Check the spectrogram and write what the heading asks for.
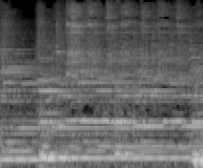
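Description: Gamelan ensemble playing slowly: struck bronze instruments ring with sustained, overlapping tones. A deep, pulsing low tone comes in near the end.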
